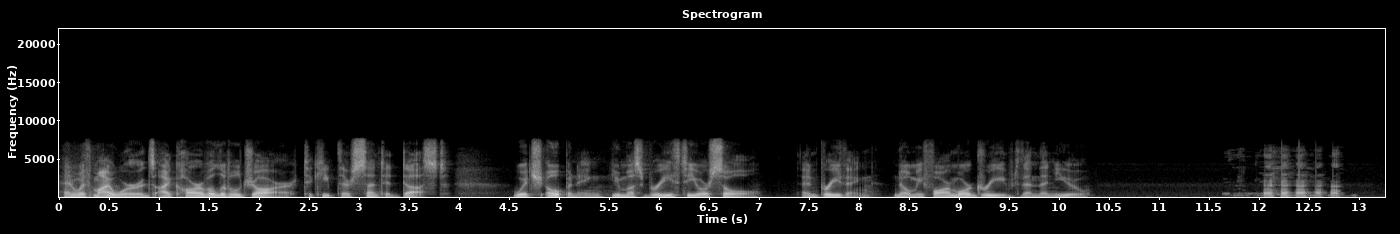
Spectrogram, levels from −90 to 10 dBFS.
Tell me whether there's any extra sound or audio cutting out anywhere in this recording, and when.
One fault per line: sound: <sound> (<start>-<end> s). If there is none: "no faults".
sound: laugh (11.6-13.0 s)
